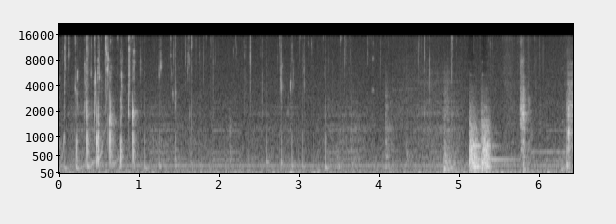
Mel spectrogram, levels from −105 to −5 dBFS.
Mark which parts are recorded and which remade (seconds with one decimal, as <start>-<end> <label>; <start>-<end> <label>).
0.0-6.4 recorded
